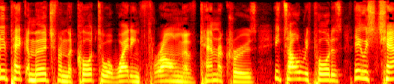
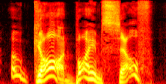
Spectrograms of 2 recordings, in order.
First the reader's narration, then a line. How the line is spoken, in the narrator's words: When told how much the bill amounted to, she exclaimed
